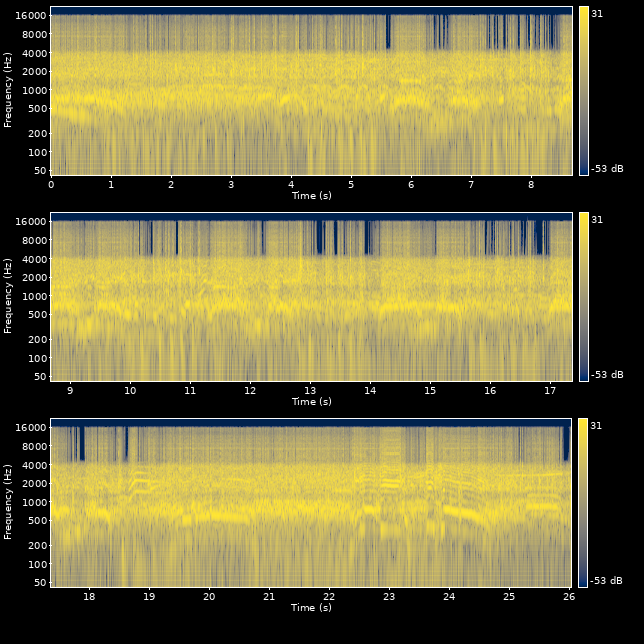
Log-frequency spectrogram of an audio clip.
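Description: A large crowd of ice hockey fans cheering and shouting loudly and without a break, many voices over one another.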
